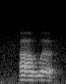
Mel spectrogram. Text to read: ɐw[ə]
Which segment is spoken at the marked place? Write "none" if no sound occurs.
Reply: ə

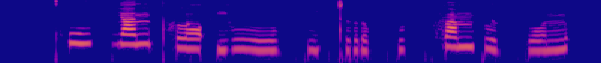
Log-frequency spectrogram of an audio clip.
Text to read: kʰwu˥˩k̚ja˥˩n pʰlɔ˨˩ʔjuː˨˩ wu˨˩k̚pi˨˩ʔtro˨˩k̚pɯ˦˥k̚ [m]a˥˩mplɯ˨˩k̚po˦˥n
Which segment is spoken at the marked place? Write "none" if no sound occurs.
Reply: f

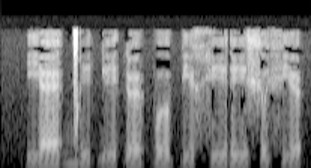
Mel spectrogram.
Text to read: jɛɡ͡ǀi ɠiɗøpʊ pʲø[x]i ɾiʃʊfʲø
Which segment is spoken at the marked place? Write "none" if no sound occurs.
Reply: x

